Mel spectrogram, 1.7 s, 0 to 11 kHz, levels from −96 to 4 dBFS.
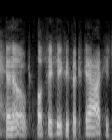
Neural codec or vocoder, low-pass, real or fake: codec, 16 kHz, 0.5 kbps, FreqCodec, larger model; 7.2 kHz; fake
